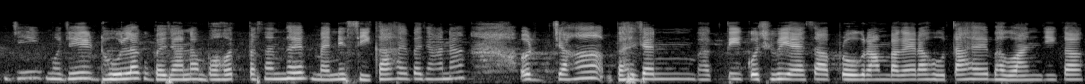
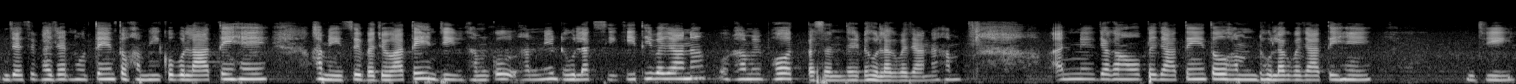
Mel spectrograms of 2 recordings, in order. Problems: constant background noise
